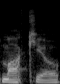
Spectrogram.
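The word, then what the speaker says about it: Macchio: Actually, it's pronounced Mchio, but um go off king.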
